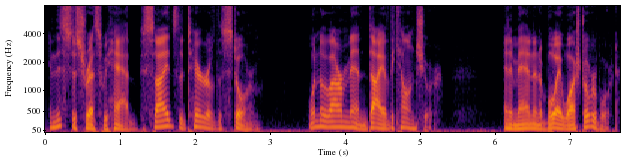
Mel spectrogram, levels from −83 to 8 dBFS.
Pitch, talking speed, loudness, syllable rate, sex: 100 Hz, 210 wpm, -19 LUFS, 6.1 syllables/s, male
